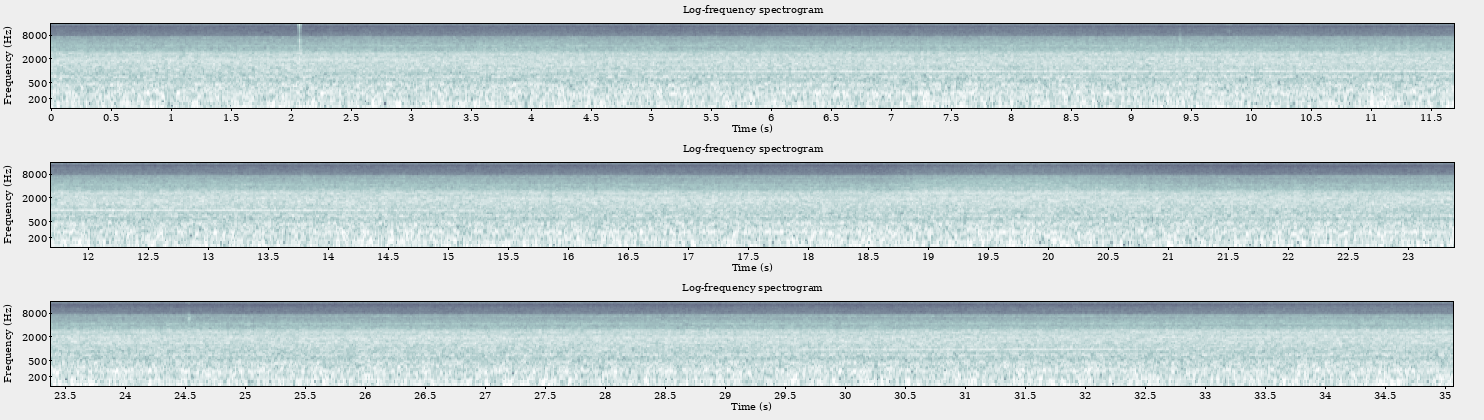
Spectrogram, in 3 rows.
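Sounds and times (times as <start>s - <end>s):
jet cabin engine rush: 0.0s - 35.0s
faint high whine: 23.1s - 35.0s.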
